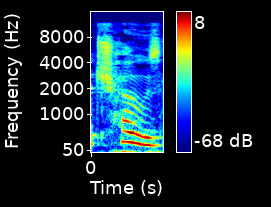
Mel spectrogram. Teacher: 虽然是 se，但是尾部并不是轻音的 s，而是它对应的浊音 z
